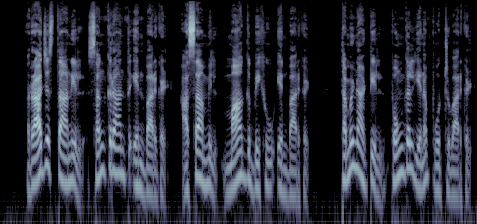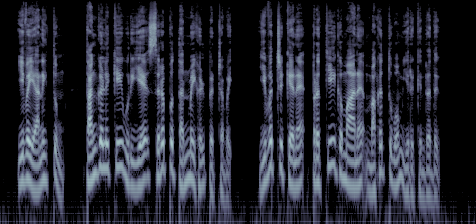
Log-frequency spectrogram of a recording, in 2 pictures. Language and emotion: Tamil, neutral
